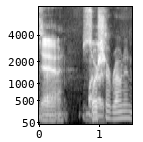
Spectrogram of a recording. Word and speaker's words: Saoirse Ronan: I always get this person's name wrong, like Saoirse Ronan. You know what I'm talking about? Yeah. It's Saoirse Ronan.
